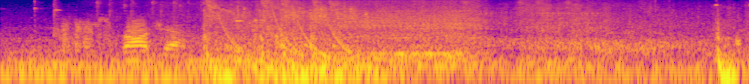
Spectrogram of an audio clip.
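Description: Laser weapons fire with a sharp buzzing zap.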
